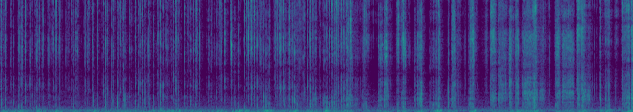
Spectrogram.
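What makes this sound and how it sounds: Long nails quickly scratch the grainy, icy surface of frozen lemonade in a black plastic tray. The result is a dense run of rapid, crackly scrapes with bright, gritty high tones over a steady low rumble, with no ringing between strokes.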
